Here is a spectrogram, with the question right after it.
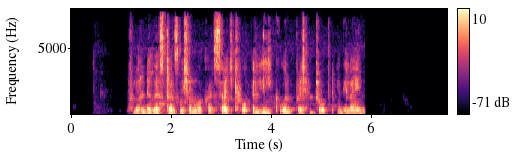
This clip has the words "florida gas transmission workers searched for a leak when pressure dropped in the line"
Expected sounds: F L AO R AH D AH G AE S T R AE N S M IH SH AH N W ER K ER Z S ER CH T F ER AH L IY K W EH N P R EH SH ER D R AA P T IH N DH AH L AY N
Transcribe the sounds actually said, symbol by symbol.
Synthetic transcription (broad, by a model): F L AO R AH D AH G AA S T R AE N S M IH SH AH N W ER K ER S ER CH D F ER AH L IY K W EH N P R EH SH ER D R AA P T IH N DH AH L AY N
